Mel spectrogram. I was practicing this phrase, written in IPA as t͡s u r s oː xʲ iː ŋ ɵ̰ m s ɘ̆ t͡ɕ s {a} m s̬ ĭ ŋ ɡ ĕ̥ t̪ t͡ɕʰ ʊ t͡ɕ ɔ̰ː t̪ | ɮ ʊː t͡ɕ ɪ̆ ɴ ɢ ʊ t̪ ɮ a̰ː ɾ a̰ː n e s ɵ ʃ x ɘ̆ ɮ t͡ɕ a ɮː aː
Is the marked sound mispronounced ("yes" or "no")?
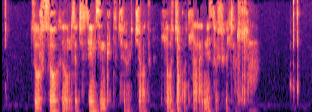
yes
